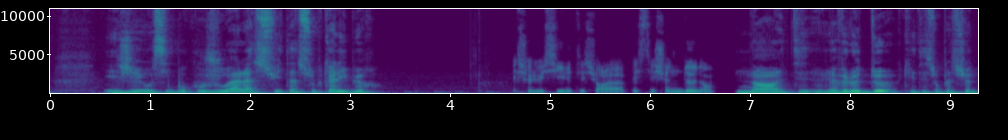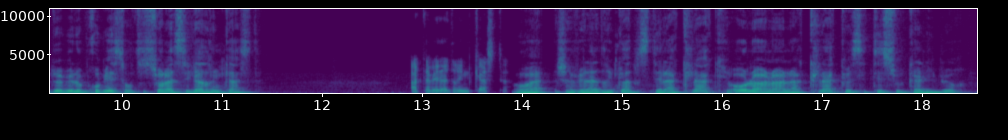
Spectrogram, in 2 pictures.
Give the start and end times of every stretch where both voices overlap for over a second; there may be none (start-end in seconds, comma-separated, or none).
none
